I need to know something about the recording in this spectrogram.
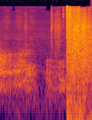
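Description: A pistol fires.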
